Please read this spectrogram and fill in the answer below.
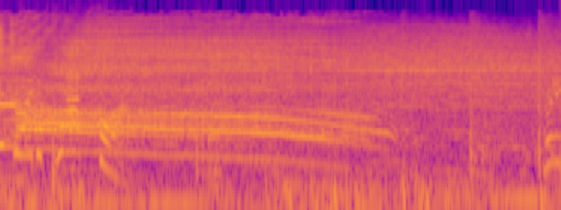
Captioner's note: Strowman yells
